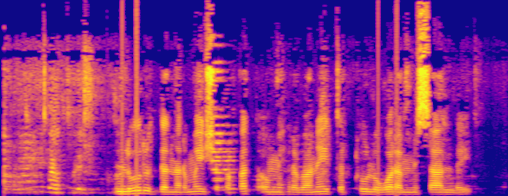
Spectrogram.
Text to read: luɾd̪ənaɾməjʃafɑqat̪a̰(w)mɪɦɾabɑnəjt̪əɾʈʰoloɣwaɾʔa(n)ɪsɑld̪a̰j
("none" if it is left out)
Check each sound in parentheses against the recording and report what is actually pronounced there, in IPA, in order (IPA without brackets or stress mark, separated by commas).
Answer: w, m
